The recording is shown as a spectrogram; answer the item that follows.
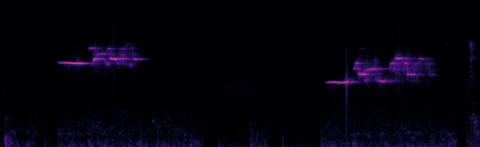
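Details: Hermit Thrush, a Vermont forest bird, singing two phrases, each opening with one long, pure solitary whistled note, then a fluty, echoing tumble of higher notes from its multiple voice boxes at once; the second phrase starts lower.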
